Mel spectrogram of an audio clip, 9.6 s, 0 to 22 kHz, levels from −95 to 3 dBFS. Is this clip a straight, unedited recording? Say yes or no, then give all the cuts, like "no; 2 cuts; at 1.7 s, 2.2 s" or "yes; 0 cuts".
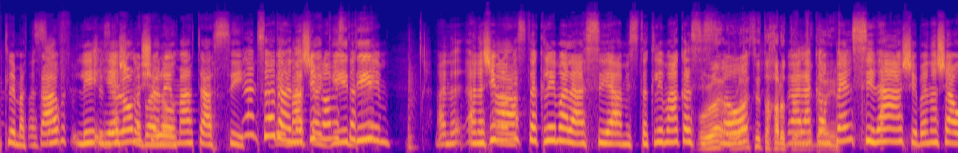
no; 1 cut; at 7.6 s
